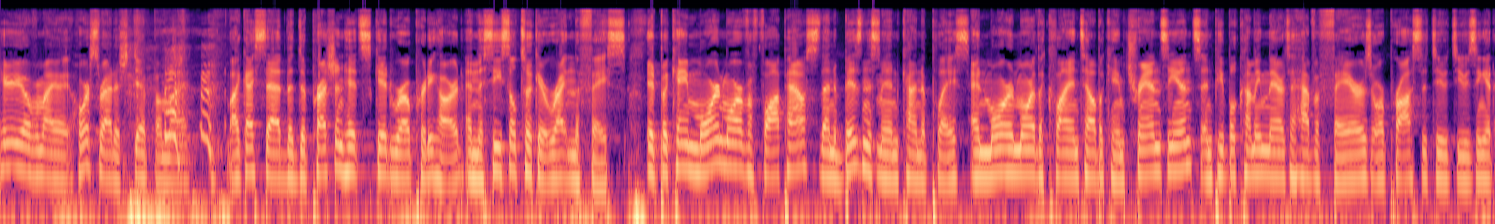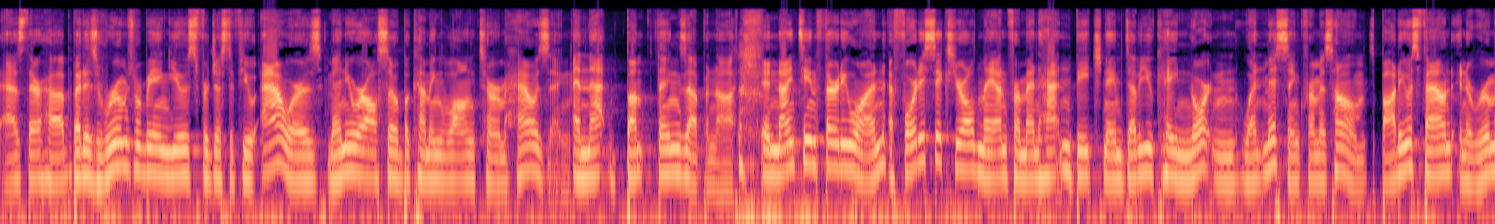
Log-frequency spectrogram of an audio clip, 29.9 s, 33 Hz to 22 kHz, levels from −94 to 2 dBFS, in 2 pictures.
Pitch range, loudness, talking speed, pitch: 125-150 Hz, -14 LUFS, 225 wpm, 135 Hz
